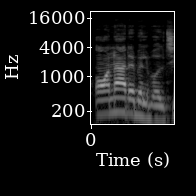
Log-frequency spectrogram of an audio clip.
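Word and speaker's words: honourable: এখানে কনসোনেন্ট তার জন্য এখানে এ বসবে পরে অনারে বলছি এটা সাইলেন্ট ও এর দেখো তুমি উচ্চারণ পাচ্ছ তার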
